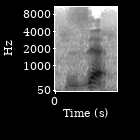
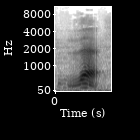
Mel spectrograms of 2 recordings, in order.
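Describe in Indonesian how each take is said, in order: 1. Z biasa, lidah di belakang gigi. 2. Z lembut mirip th, lidah di antara gigi. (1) "Banyak di antara kita membaca huruf za dengan membaca za" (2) "ujung lidah sedikit dikeluarkan"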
